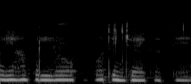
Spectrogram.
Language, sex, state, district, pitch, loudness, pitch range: Urdu, female, Andhra Pradesh, Anantapur, 205 Hz, -38 LUFS, 190-210 Hz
